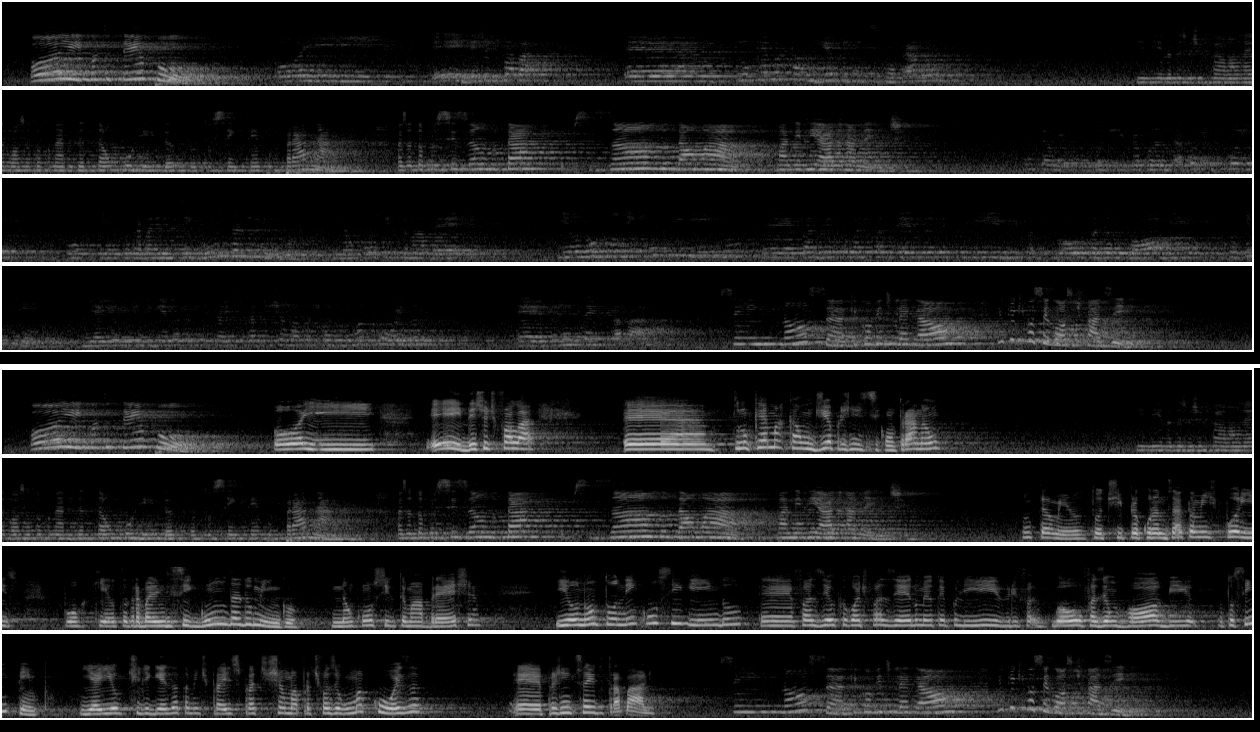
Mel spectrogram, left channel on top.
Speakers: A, in the centre; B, on the right.
A: Oi, quanto tempo?
B: Oi! Ei, deixa eu te falar. é, Tu não quer marcar um dia pra gente se encontrar, não?
A: Menina, deixa eu te falar um negócio. Eu tô com a minha vida tão corrida que eu tô sem tempo pra nada. Mas eu tô precisando, tá? Tô precisando dar uma, uma aliviada na mente.
B: Então, menina, eu tô te procurando exatamente por isso. Porque eu tô trabalhando de segunda a domingo. Não consigo ter uma brecha. E eu não tô nem conseguindo é, fazer o que eu gosto de fazer no meu tempo livre, fa- ou fazer um hobby. Eu tô sem tempo. E aí eu te liguei exatamente pra isso, pra te chamar, pra te fazer alguma coisa, é, pra gente sair do trabalho.
A: Sim, nossa, que convite legal. E o que que você gosta de fazer?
